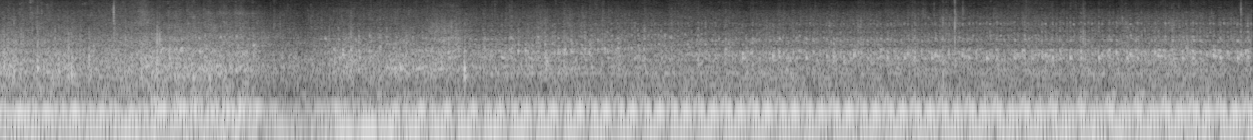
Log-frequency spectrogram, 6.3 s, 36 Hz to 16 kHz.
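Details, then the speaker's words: 1967 Ford Mustang after carb reassembly; brief stumble then steady even beat as fast idle settles, no misfire; possible vacuum leak suspected at the carb; normal idle. "See, now it's idling down. Oh, it sounds great. It really sounds good."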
